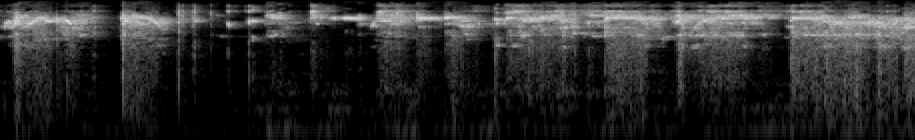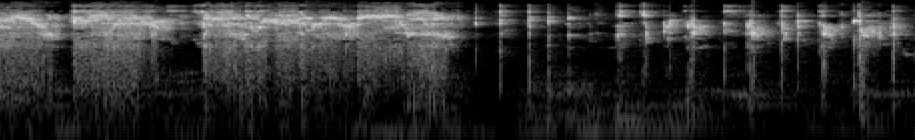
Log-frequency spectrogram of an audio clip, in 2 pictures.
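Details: Swiftlet lure call meant to attract swiftlets into nesting houses: a continuous, crowded stream of high, buzzy twittering chirps for about eight seconds, then breaking into separate quick chirps.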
